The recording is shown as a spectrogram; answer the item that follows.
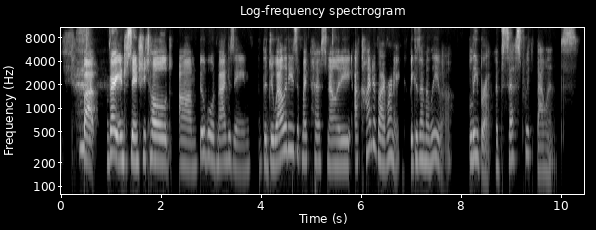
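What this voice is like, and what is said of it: Australian accent. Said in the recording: “I hate my Australian accent sometimes.”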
